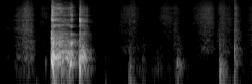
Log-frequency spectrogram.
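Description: A harsh double cough bursts out loudly, followed by a few faint, scattered throat noises and breaths in otherwise quiet surroundings.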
